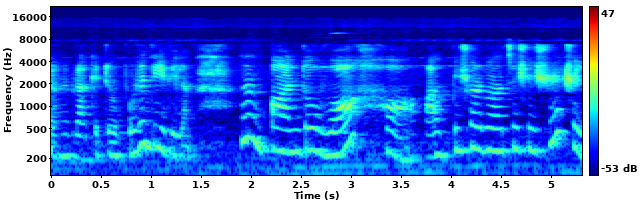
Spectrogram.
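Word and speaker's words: পাণ্ডবাঃ: তাহলে হবে ধনুর্বিদ্যামিয়া পাণ্ডবাহ।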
